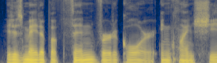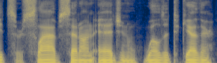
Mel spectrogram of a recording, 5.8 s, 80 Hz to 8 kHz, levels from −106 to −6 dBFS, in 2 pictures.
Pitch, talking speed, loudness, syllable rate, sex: 90 Hz, 185 wpm, -23 LUFS, 4.8 syllables/s, male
